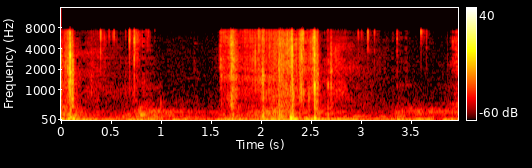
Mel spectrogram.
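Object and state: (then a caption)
Foam bead slime (floam). A small handful of soft, solid pink foam-bead slime (floam) is squeezed, kneaded and pulled apart with the fingers in front of the microphone. It makes dense, crunchy popping and crackling with a few sharper, brighter pops standing out, over quiet low rustling between bursts.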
